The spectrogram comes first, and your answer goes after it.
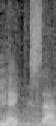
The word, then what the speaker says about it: yhdeksän: Numbers "kahdeksan" (8) and "yhdeksän" (9) are pronounced without letter d: "kaheksan" (8), "yheksän" (9).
